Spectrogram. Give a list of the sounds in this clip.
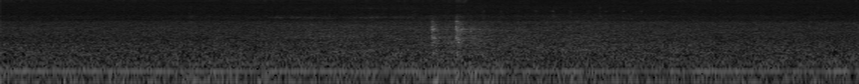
background noise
